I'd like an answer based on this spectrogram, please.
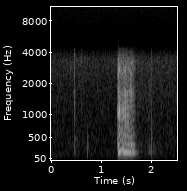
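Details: Sleeping nine-week-old Beagle puppy snoring loudly indoors: faint soft snuffles, then one harsh, rasping snore lasting about a third of a second, followed by a quieter breath.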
